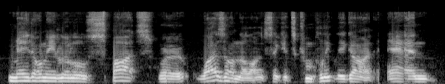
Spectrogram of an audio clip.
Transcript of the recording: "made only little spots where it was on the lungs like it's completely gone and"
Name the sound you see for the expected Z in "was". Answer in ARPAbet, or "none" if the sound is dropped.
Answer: Z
